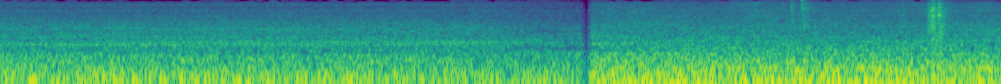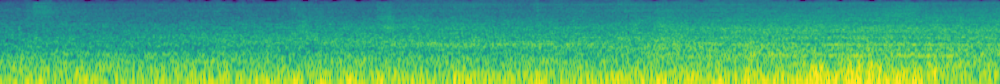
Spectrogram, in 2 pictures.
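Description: Gas furnace running with a steady rumble, broken by a short cut about three seconds in.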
